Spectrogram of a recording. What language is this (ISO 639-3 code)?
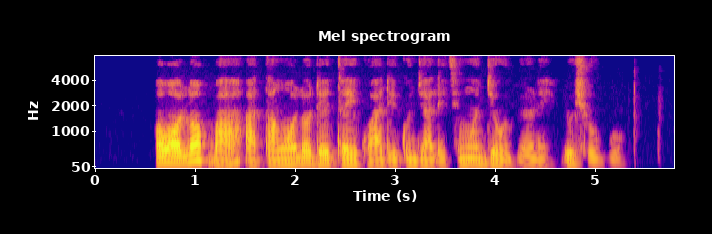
yor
